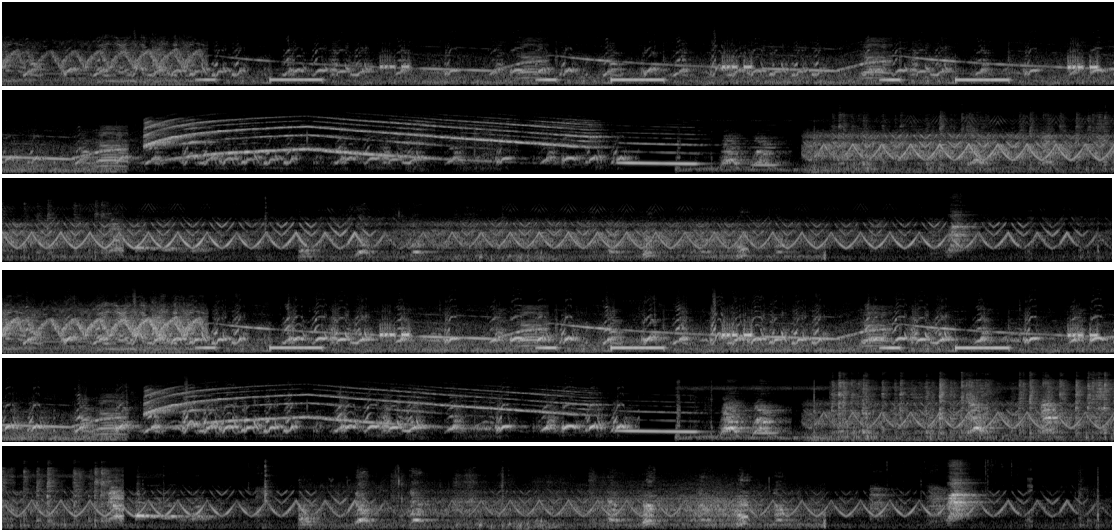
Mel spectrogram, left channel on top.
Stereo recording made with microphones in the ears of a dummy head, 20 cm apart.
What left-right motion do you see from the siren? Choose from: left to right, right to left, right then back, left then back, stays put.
right to left.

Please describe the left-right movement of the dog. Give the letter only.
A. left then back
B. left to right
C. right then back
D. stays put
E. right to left
D.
